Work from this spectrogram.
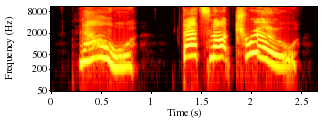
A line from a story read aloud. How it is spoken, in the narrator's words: shouted Meg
